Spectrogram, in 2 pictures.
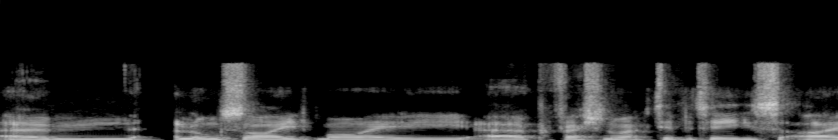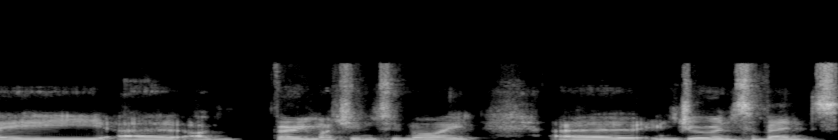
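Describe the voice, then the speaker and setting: A man speaks with a British accent at a medium pitch. His loudness stays very even and his intonation fairly even. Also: fairly slow pace. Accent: British, noticeable to US listeners. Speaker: entrepreneur and endurance athlete. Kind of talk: podcast interview. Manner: hesitant, many fillers.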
